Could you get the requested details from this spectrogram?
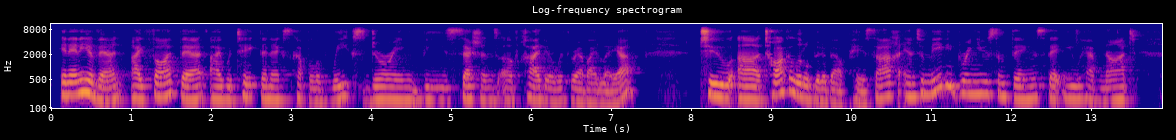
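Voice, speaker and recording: A woman talks at a fairly slow pace with ordinary pitch variation, and audible room echo follows her words. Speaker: rabbi. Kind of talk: casual talk to congregation. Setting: video stream. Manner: halting.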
